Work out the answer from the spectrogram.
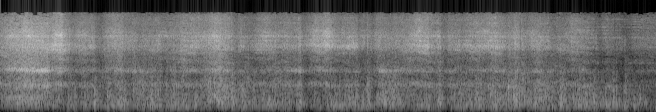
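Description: Stainless-steel electric train passing close by at speed, its wheels clacking over rail joints in a regular beat, with a high thin tone coming and going over the rumble. The last car goes by near the end and the noise drops away.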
